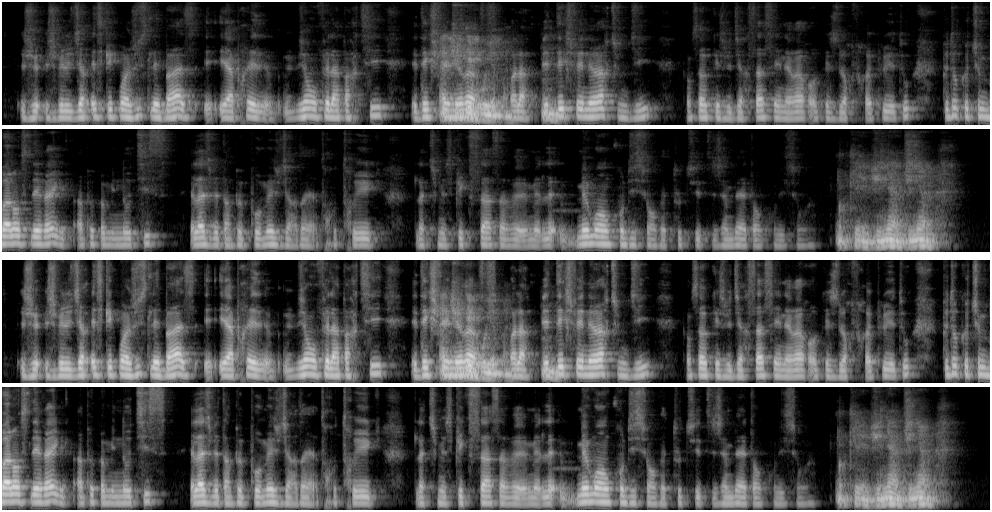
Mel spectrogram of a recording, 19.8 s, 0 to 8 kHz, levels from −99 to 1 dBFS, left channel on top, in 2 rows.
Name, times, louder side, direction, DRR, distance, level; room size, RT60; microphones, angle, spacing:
voice 1, 0.2-3.8 4.1-4.8 5.1-6.5 6.8-11.5 11.8-13.0 13.3-13.6 14.0-16.5 16.8-17.9, right 4 dB, 60° right, 18 dB, 0.5 m, -29 dB
voice 2, 4.4-4.9 5.4-5.6 18.2-19.3, equal, 30° right, 2 dB, 1.3 m, -28 dB
14.0 x 5.6 x 6.3 m, 0.39 s
head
